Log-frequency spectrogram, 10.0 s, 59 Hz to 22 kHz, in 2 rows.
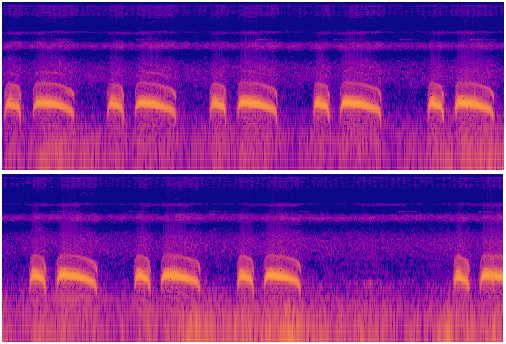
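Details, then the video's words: Rapid series of two-note coos from a dove, each a quick short note and then a longer arched note. About nine pairs follow almost back to back, with a brief pause before the last. "Thổ Hú âm gù hay.gù 2 âm gù quá tốt"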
